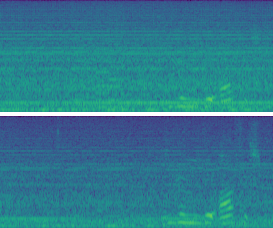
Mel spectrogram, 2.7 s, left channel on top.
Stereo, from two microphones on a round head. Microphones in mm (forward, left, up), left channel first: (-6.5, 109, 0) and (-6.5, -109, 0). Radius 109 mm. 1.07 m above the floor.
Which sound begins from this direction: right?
A man speaking, at 1.6 s.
